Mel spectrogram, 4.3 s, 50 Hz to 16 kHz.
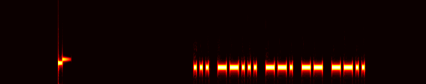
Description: Morse code, heard as a keyed tone, about 37 wpm, 700 Hz. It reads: S7GMZ
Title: Code Groups - 5 Letter:Numbers - 40wpm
